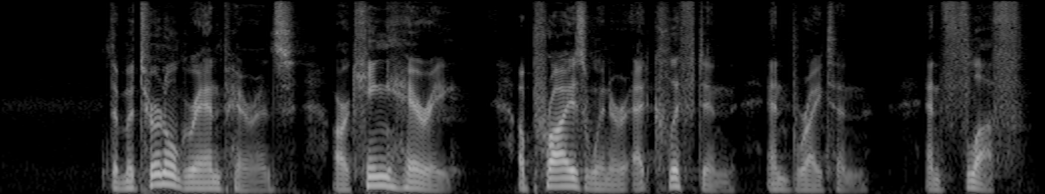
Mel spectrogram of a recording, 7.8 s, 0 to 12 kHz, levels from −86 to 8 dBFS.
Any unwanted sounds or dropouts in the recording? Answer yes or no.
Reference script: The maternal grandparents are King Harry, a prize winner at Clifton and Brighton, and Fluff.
no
